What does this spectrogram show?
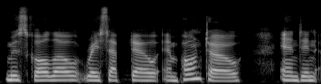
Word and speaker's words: ponto: Bridge, which has a silent D and E in English, changes completely and becomes ponto, spelled P-O-N-T-O.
